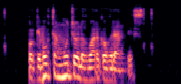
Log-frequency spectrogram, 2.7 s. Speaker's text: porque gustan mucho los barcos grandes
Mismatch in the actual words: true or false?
false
